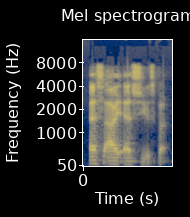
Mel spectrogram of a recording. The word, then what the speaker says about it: sisu: SISU, pronounced sisu.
